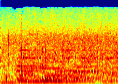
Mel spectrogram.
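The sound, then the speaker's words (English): A church audience claps steadily to welcome new members, a dense, continuous wash of many hands, with faint sustained musical tones humming underneath. “Church, let's give them a great clap.”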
